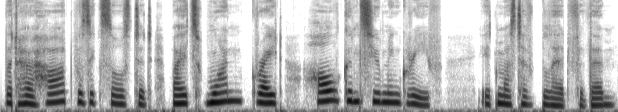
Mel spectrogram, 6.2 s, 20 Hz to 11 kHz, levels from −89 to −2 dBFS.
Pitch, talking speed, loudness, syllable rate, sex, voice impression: 205 Hz, 185 wpm, -18 LUFS, 4.6 syllables/s, female, very feminine, adult-like, slightly soft, slightly intellectual, calm, elegant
